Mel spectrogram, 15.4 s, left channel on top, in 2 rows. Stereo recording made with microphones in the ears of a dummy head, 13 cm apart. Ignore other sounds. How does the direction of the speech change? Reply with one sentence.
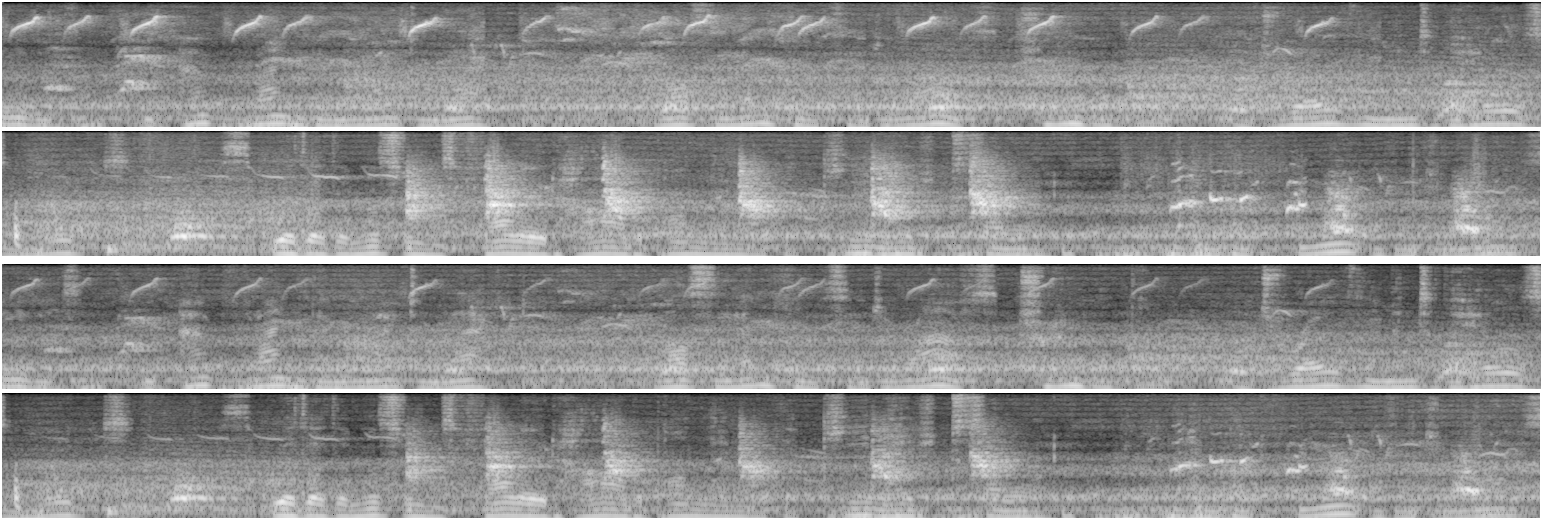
You can hear the speech go left and come back.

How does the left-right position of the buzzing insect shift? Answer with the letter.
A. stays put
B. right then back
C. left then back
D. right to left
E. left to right
C.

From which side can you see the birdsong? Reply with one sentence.
You can hear the birdsong on the left.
